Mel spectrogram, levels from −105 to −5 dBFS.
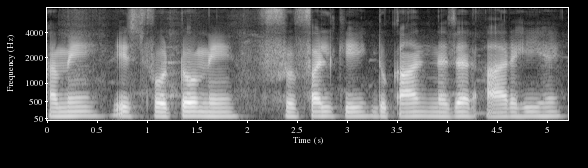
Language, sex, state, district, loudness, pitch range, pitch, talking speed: Hindi, male, Uttar Pradesh, Lucknow, -19 LUFS, 115-120 Hz, 115 Hz, 140 wpm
